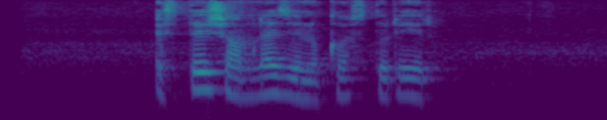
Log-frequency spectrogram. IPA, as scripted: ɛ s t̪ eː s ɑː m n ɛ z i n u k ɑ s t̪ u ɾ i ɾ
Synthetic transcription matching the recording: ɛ s t̪ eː ʃ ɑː m n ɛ z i n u k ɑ s t̪ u ɾ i ɾ

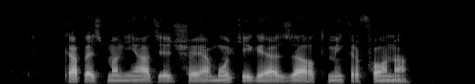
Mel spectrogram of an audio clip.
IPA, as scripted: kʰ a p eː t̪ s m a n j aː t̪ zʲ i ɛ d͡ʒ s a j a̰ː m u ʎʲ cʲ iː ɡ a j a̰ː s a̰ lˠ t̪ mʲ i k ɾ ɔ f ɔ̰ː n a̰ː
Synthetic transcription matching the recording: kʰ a p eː t̪ s m a n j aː d̪ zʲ i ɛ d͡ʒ ʃ a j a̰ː m u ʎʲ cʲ iː ɡ a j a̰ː z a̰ lˠ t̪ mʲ i k ɾ ɔ f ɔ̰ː n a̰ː

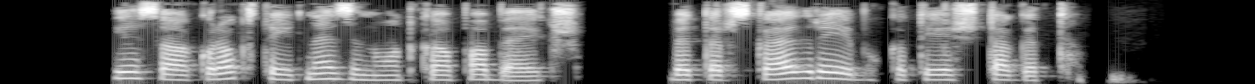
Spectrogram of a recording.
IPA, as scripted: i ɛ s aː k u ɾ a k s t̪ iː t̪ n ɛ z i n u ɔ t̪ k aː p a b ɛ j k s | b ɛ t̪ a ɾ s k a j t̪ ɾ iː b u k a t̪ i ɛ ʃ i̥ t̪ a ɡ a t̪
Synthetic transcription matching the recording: i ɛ s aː k u ɾ a k s t̪ iː t̪ n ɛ z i n u ɔ t̪ k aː p a b ɛ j k ʃ | b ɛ t̪ a ɾ s k a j d̪ ɾ iː b u k a t̪ i ɛ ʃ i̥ t̪ a ɡ a t̪

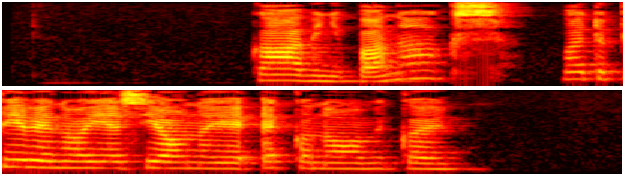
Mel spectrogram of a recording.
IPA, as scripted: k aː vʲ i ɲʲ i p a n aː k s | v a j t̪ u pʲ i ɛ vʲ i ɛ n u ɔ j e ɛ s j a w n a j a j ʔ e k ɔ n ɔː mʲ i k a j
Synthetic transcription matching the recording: k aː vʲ i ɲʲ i p a n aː k s | v a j t̪ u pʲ i ɛ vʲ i ɛ n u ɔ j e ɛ s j a w n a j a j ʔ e k ɔ n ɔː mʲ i k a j

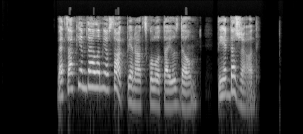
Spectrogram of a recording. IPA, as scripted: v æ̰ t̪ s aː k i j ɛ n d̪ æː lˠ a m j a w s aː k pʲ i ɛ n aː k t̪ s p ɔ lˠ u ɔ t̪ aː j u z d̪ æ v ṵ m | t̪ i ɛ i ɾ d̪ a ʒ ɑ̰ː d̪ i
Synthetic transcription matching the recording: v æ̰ t̪ s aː k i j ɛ m d̪ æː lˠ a m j a w s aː k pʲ i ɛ n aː k t̪ s k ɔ lˠ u ɔ t̪ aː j u z d̪ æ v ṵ m | t̪ i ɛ i ɾ d̪ a ʒ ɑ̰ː d̪ i

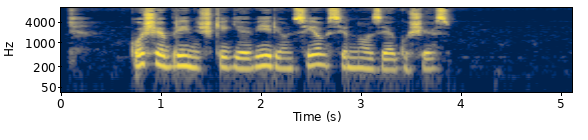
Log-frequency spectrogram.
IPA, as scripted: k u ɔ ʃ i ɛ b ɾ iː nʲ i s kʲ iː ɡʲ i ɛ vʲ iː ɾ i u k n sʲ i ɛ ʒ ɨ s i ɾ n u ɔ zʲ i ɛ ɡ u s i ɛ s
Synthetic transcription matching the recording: k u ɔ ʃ i ɛ b ɾ iː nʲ i ʃ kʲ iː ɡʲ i ɛ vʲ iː ɾ i u n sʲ i ɛ v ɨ s i ɾ n u ɔ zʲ i ɛ ɡ u ʃ i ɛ s

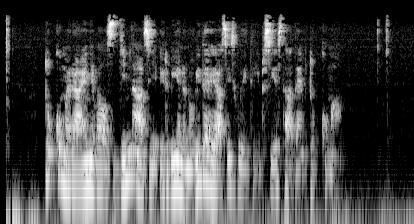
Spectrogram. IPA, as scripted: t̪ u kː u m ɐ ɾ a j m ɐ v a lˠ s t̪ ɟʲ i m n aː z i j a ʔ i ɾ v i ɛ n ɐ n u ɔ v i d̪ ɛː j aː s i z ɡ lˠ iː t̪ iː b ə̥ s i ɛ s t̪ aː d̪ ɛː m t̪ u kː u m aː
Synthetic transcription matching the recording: t̪ u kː u m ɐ ɾ a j ɲ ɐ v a lˠ s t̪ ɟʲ i m n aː z i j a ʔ i ɾ v i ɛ n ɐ n u ɔ v i d̪ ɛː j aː s i z ɡ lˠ iː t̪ iː b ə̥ s i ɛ s t̪ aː d̪ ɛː m t̪ u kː u m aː

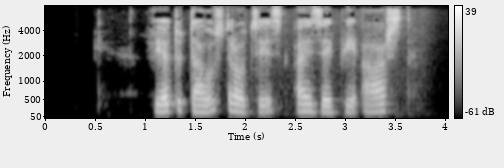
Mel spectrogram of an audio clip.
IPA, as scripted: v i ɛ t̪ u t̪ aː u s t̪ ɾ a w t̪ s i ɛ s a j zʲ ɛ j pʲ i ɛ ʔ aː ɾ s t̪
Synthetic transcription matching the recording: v i ɛ t̪ u t̪ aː u s t̪ ɾ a w t̪ s i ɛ s a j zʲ ɛ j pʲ i ɛ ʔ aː ɾ s t̪

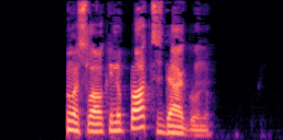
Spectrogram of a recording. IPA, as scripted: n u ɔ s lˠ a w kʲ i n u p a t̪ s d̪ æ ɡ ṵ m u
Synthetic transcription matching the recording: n u ɔ s lˠ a w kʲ i n u p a t̪ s d̪ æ ɡ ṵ n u

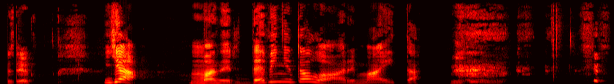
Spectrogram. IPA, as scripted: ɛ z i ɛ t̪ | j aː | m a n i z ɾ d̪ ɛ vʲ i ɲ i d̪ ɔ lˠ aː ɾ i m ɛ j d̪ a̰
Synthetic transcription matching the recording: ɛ z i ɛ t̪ | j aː | m a n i ɾ d̪ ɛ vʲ i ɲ i d̪ ɔ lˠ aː ɾ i m a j t̪ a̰

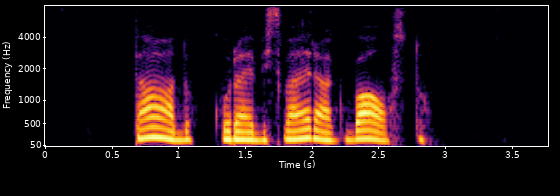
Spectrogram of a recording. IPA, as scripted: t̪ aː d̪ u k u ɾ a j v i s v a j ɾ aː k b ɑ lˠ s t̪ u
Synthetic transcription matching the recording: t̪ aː d̪ u k u ɾ a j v i s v a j ɾ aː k b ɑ lˠ s t̪ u

